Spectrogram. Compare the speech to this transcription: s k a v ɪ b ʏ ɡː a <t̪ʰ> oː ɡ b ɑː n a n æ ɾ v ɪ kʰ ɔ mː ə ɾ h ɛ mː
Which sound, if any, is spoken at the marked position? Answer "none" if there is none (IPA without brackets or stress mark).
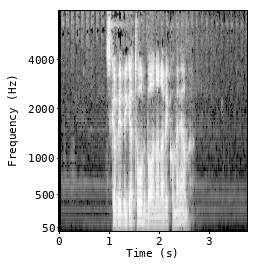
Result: t̪ʰ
